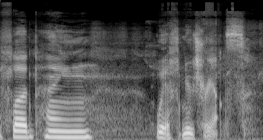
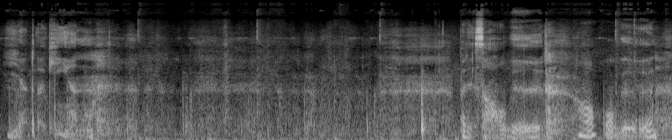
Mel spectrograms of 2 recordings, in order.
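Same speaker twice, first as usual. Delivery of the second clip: whisper; 12 dB quieter, slower than usual. Real, not acted. Quietly passing another hiker.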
